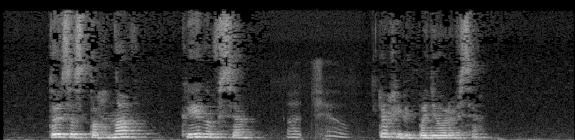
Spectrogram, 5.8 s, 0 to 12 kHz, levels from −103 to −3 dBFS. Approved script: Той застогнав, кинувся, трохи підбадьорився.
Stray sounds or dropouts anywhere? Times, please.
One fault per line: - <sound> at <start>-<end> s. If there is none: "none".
- sneeze at 2.8-3.5 s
